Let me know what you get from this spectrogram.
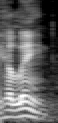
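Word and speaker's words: Ἕλλην: that word here is Helen or hel Helen if you want to say it correctly Helen it says a a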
